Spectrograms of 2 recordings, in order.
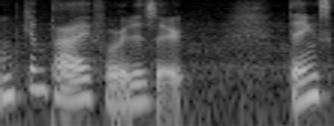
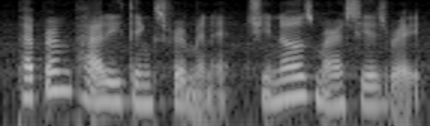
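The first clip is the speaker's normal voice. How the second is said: ordinary delivery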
